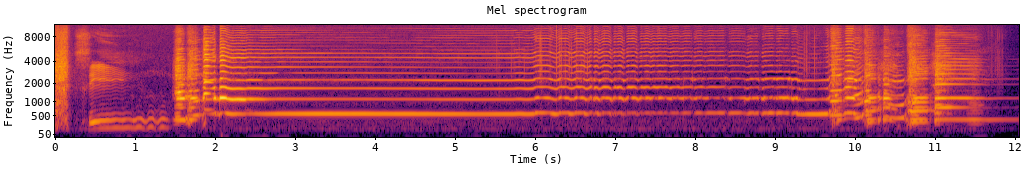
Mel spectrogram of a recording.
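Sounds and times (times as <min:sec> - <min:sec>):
harmonica long note: 0:01.5 - 0:12.0.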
